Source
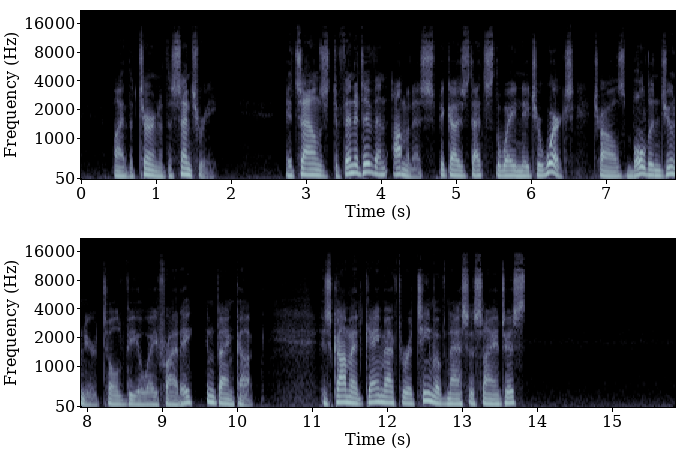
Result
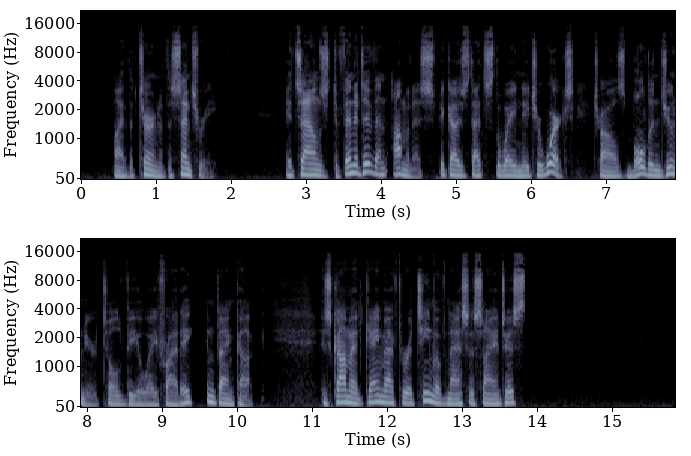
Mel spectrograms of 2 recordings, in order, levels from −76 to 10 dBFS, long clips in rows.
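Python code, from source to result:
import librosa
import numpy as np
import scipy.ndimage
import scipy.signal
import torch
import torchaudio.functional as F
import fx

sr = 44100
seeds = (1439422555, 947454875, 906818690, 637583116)

y = fx.high_shelf(x, sr, hz=2600.0, db=11.5)
y = y * librosa.db_to_amplitude(-6.5)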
